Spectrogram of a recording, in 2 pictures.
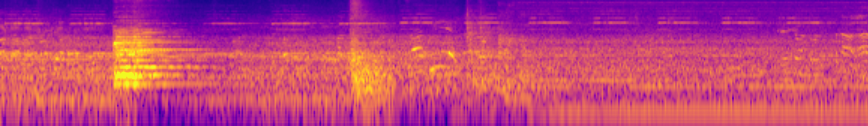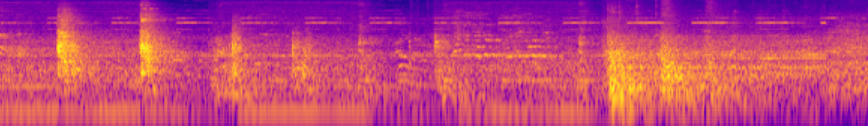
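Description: Metal chains clank and rattle as they are hooked onto a steel plate.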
